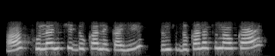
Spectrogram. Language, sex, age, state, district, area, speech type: Marathi, female, 30-45, Maharashtra, Nanded, urban, conversation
